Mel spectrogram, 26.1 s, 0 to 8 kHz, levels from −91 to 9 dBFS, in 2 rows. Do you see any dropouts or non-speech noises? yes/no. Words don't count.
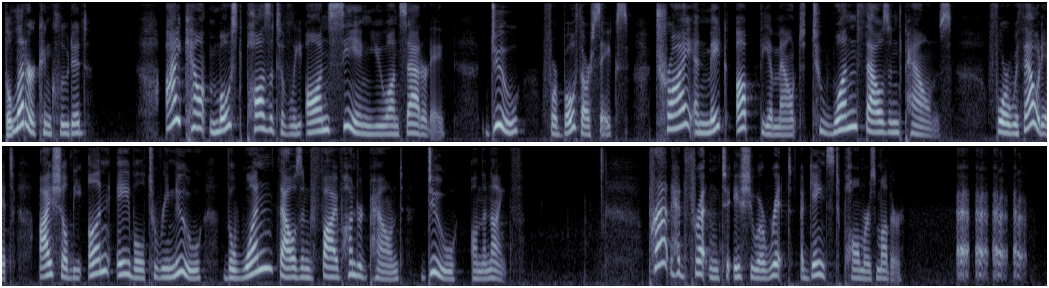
yes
